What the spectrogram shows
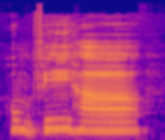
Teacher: میم کو پورا واضح پڑھ کے آگے وہ پہ نکل جانا ہے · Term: اظہار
